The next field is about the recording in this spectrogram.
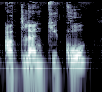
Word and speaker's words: Атлантико: Ну, в этом плане интересна статья, э, французский такой ресурс, очень его рекомендую нашим читателям, «Атлантико», да, ударение на последний слог, вы его можете почитать на нашем сайте и на СМИ.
